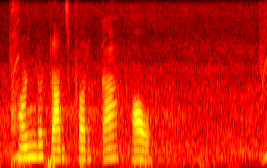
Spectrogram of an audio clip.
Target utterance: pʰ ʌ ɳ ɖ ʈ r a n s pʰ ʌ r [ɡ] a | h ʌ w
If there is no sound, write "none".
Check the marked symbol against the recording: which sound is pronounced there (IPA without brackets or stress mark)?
k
